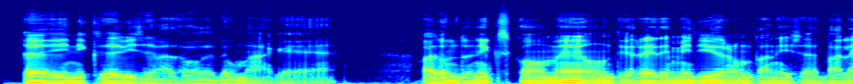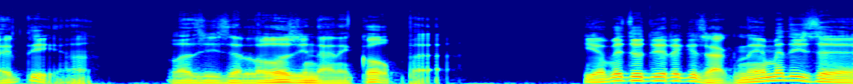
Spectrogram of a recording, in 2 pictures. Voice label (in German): italienisch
